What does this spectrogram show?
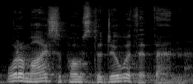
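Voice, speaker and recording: A man's voice: medium pitch, big pitch swings, brisk, natural voice. An actor playing an earnest, questioning young man in an audiobook drama. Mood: urgent, questioning. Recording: roomy echo, music behind the voice.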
